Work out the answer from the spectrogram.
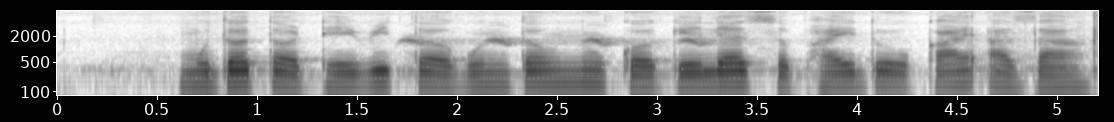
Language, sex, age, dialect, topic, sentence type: Marathi, male, 18-24, Southern Konkan, banking, question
